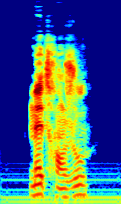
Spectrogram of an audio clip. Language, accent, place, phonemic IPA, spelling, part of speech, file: French, France, Lyon, /mɛ.tʁ‿ɑ̃ ʒu/, mettre en joue, verb, LL-Q150 (fra)-mettre en joue.wav
- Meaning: to take aim at, to point a gun at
